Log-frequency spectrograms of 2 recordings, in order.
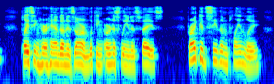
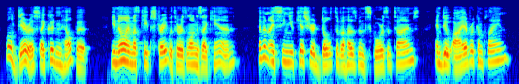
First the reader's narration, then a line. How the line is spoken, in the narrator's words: he answered with a careless laugh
